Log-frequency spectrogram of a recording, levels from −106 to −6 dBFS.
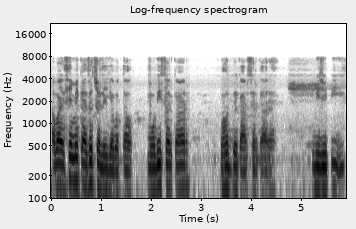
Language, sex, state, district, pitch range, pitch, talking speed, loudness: Chhattisgarhi, female, Chhattisgarh, Rajnandgaon, 120-145 Hz, 130 Hz, 160 wpm, -17 LUFS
